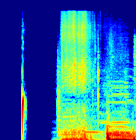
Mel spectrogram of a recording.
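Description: Channel intro jingle: one short pop, then music comes in just under a second later with a bright swell over steady bass notes and a low hit near the end.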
